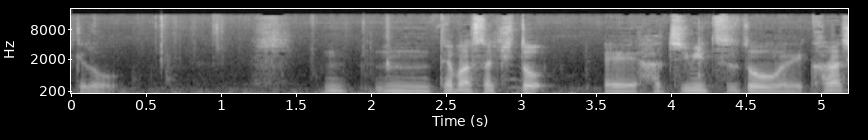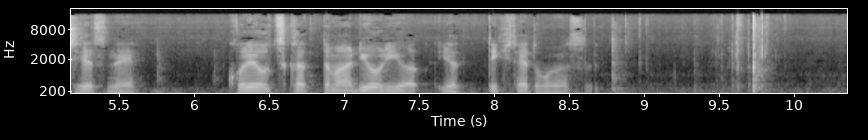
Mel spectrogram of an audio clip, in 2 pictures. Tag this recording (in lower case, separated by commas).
speech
